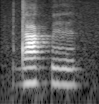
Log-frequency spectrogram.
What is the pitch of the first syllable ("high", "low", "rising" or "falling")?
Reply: high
